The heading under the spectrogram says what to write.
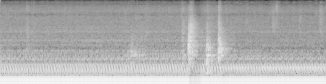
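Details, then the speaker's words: Miata drift car cruising around the neighborhood after a new muffler was fitted. The exhaust is a deep, smooth, steady drone with no rattle or buzz, much improved. "all right quick spin around the neighborhood oh God I can already say it is so much better"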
